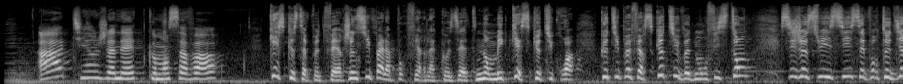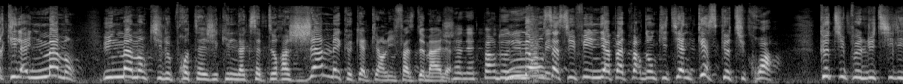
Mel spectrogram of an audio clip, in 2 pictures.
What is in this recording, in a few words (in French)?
Doublage; la Belle Cecci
